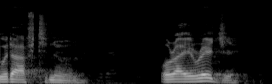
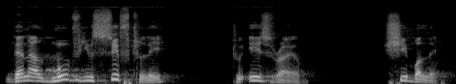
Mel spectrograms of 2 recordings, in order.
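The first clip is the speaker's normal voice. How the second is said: ordinary talk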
